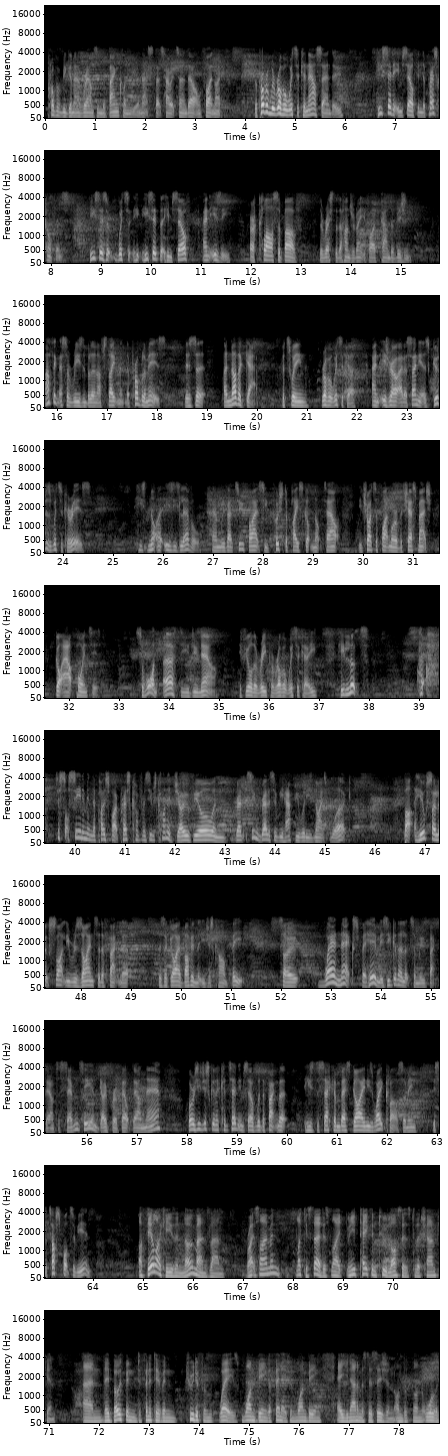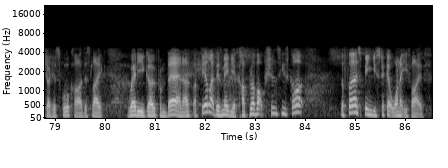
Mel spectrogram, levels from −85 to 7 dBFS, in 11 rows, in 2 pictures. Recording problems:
high frequencies cut off; severe; nothing above 4.5 kHz
chatter from many people; noticeable; throughout; 20 dB below the speech

